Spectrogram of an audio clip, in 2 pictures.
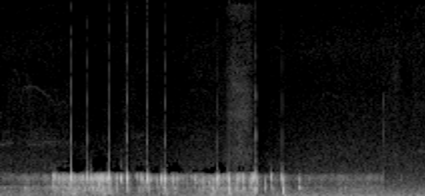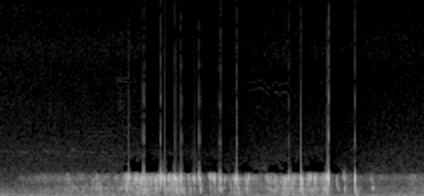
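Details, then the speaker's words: Fine crackles in a student demonstration: two breaths with brief, sharp, high velcro-like pops through inspiration, linked to interstitial diseases such as pulmonary fibrosis. "Al momento de abrirse bruscamente durante la inspiración van a generar el ruido característico de velcro."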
